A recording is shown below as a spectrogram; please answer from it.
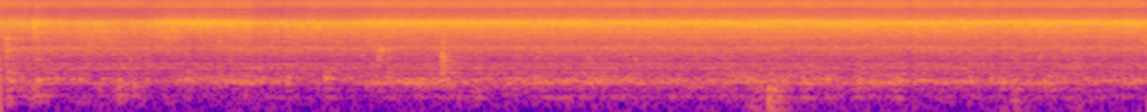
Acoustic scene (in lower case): restroom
